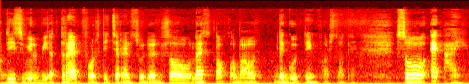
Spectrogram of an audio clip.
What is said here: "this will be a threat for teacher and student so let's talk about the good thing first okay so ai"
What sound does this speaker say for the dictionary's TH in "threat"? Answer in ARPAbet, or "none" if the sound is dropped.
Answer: T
